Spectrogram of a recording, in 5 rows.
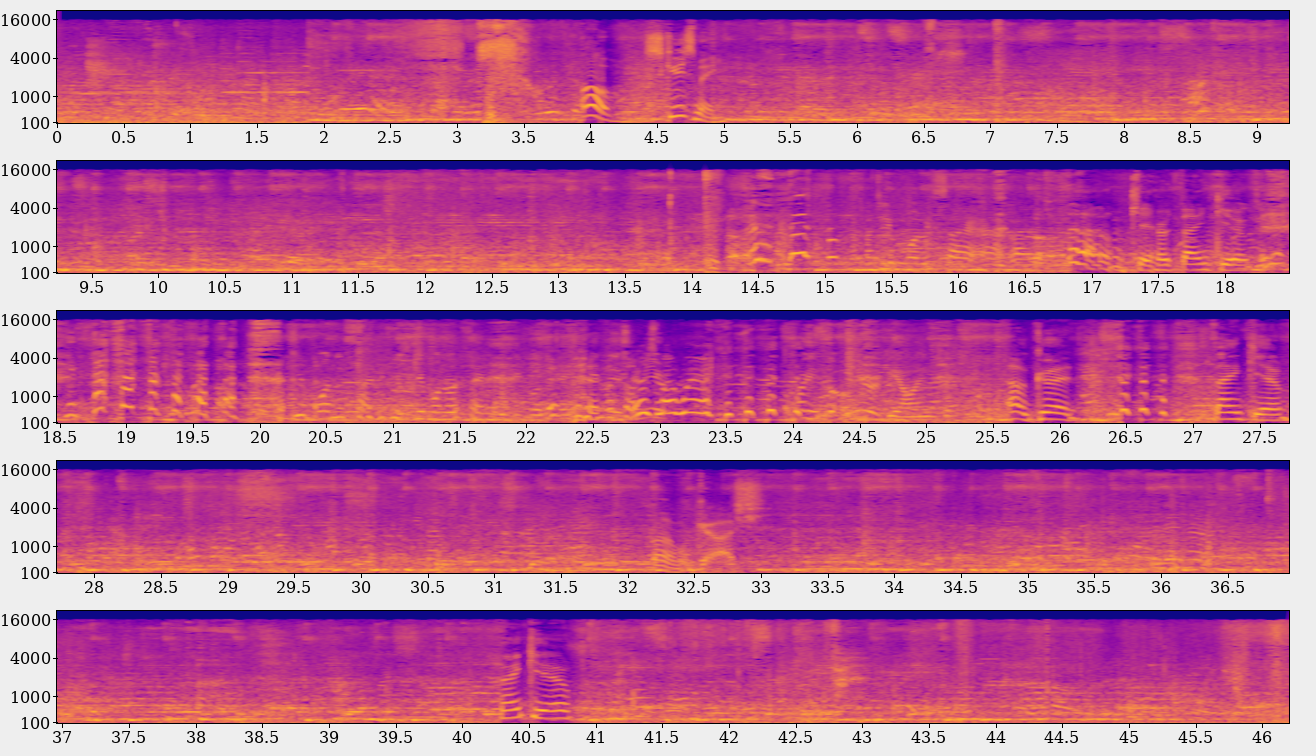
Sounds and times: Inside, public space: 0:00.0 - 0:46.2
Music: 0:00.2 - 0:46.2.

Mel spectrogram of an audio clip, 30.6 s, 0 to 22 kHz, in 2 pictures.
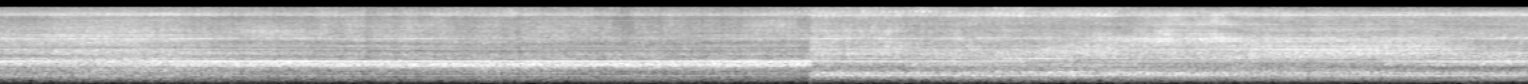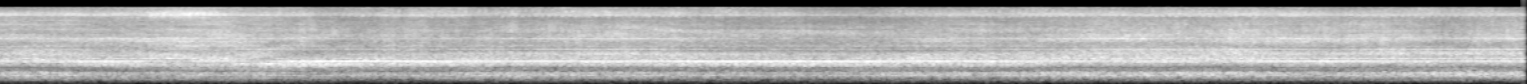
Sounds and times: Helicopter: 0:00.0 - 0:30.5.

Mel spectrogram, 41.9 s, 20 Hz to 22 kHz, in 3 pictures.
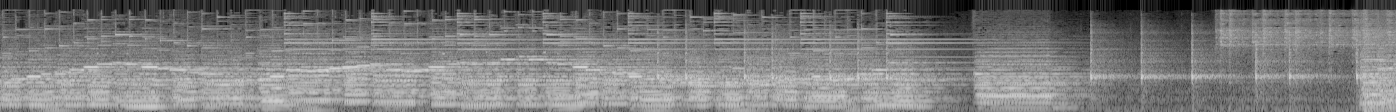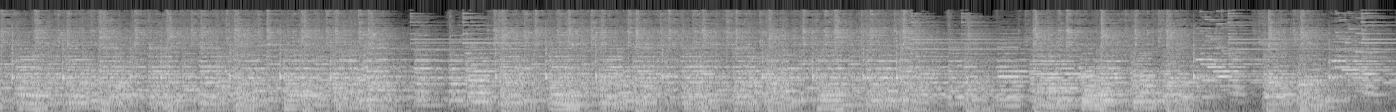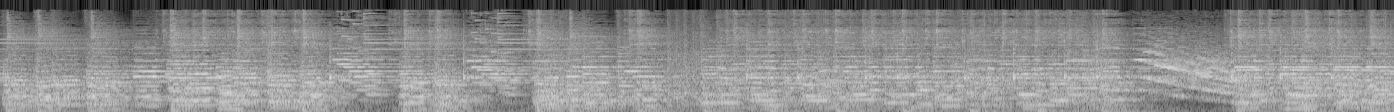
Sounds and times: Jingle bell: 0:00.0 - 0:10.7, 0:13.3 - 0:39.4, 0:40.2 - 0:41.8
Organ: 0:00.0 - 0:10.8, 0:13.5 - 0:41.8.

